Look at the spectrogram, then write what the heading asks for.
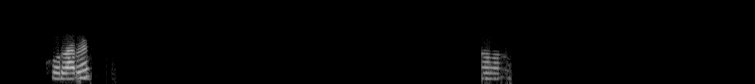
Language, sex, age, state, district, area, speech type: Santali, female, 30-45, West Bengal, Birbhum, rural, conversation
